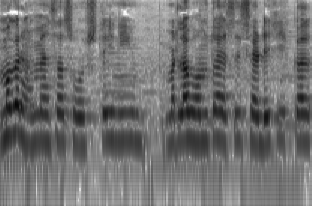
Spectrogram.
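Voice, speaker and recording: Over noticeable background noise, a woman with a fairly high voice speaks at a moderate pace. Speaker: podcaster. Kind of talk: casual monologue. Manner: pauses often.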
